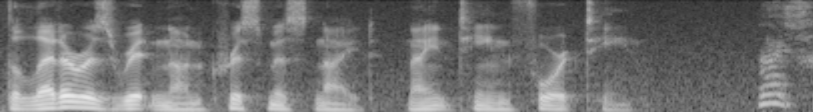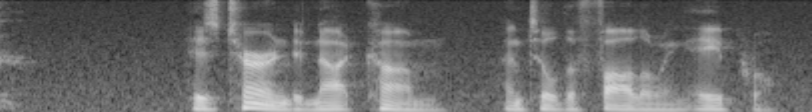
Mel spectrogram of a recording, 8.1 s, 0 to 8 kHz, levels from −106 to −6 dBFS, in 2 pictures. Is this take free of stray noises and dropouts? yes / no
no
